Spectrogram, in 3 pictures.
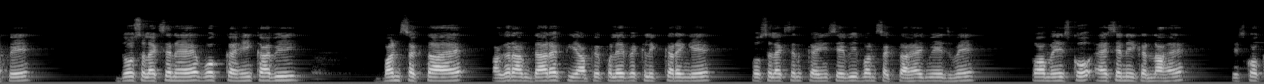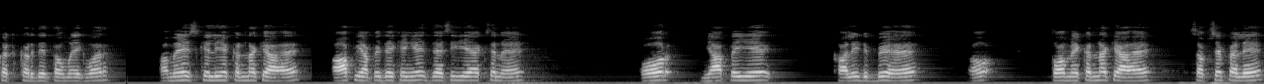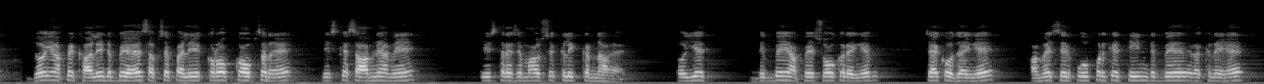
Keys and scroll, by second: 14.1 ctrl+=.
